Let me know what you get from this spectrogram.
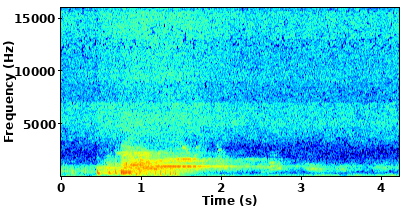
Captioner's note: telephone noise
